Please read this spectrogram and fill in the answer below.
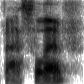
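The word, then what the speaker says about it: Vasiliev: scientist named uh Leno vasilev v a s i l IE V lean Vil uhuh you just have to pronounce it with a Russian accent for me to understand it there you go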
